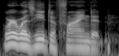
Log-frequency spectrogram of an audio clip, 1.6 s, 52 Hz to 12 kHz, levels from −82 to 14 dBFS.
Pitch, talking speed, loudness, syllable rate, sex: 130 Hz, 225 wpm, -18 LUFS, 5.5 syllables/s, male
